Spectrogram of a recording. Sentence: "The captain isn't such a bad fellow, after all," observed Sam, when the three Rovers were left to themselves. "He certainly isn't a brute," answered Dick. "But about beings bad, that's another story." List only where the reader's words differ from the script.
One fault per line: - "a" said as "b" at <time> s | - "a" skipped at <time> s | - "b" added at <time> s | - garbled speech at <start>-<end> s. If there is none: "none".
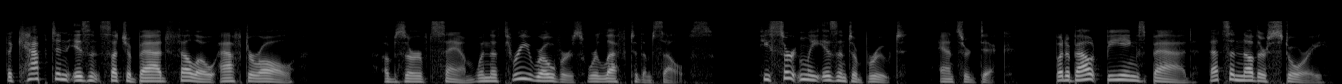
none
